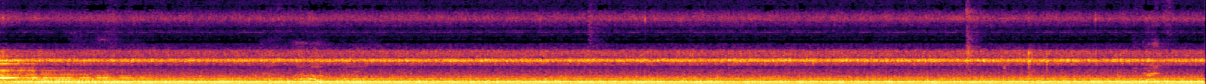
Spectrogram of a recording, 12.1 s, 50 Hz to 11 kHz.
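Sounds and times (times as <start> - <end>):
faint high whine: 0.0 - 7.7
steady low hum: 0.0 - 12.0.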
